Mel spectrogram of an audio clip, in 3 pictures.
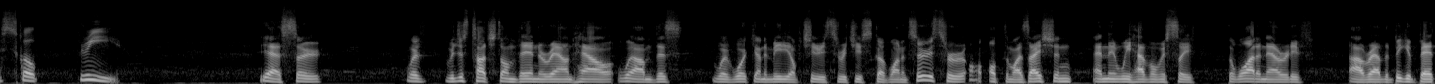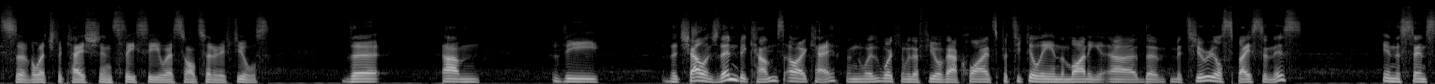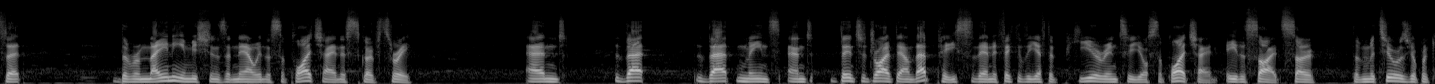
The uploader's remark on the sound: Recorded live at ADIPEC 2023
